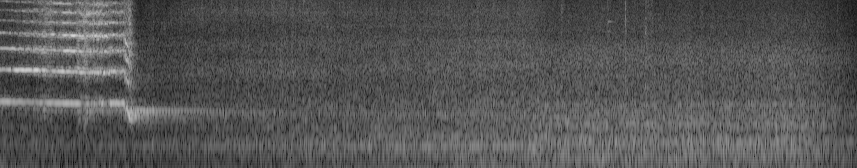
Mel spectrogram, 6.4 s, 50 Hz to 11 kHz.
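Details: Zündapp KS50 two-stroke on a dyno. A screaming high-rev wail at about 13,000 rpm cuts off abruptly into a rough dragging rumble as the piston seizes.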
